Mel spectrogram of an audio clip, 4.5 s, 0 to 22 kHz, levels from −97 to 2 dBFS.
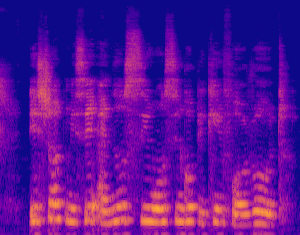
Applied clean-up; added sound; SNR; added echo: none; none; none; reverberation time 0.2 s.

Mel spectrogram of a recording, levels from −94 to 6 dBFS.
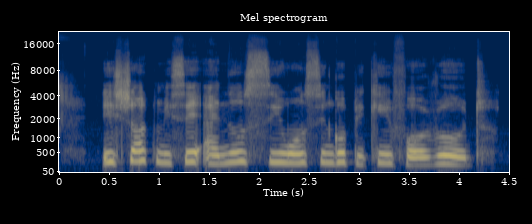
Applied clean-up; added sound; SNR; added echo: none; none; none; none.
